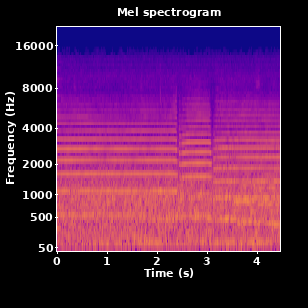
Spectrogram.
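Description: High school marching band playing long held chords, with the brass to the fore. The chord changes about two and a half seconds in and again near three seconds.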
